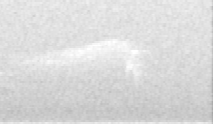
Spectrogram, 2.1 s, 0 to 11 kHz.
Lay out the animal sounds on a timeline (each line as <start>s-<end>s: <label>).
0.1s-1.5s: Northern Parula (Setophaga americana)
